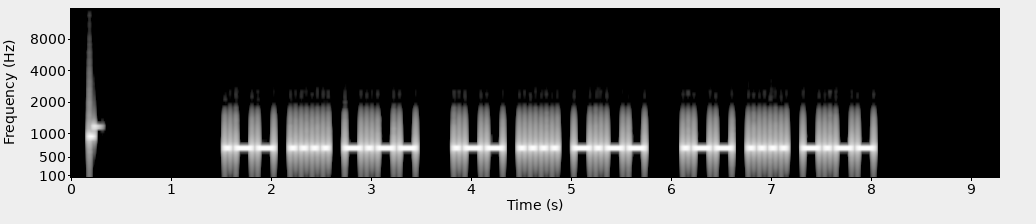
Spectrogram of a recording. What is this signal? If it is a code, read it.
Morse code, heard as a keyed tone, about 22 wpm, 700 Hz. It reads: WHY WHY WHY
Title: Top 500 Words Repeated 22wpm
